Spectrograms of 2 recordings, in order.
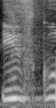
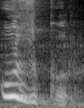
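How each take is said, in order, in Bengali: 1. শব্দটি i স্বরধ্বনি দিয়ে শুরু হয়। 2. শব্দটি u স্বরধ্বনি দিয়ে শুরু হয়। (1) "ইজকুর হবে না" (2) "এখানে আপনি পেশ দিবেন"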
